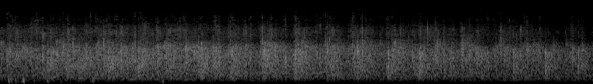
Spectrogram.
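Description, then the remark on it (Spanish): A church audience applauds the Lord, a dense, continuous wash of many hands clapping at an even loudness for several seconds, with no voices standing out. “Démosle fuerte aplauso.”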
